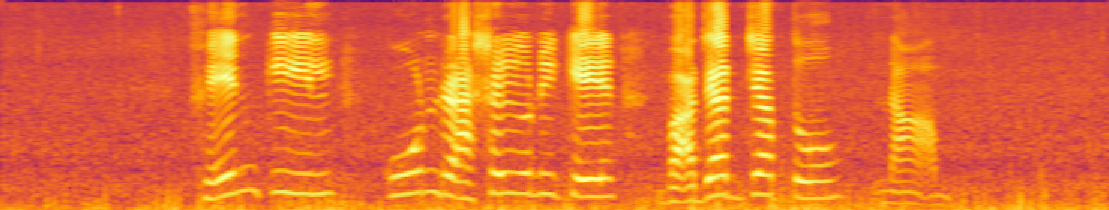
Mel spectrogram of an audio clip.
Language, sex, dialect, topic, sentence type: Bengali, female, Standard Colloquial, agriculture, question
